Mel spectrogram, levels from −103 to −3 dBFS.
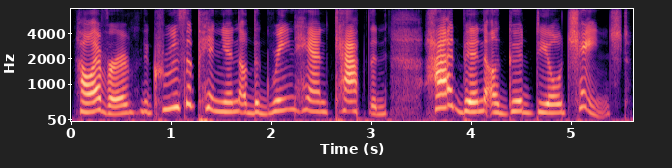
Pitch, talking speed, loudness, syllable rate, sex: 265 Hz, 160 wpm, -20 LUFS, 4.3 syllables/s, female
